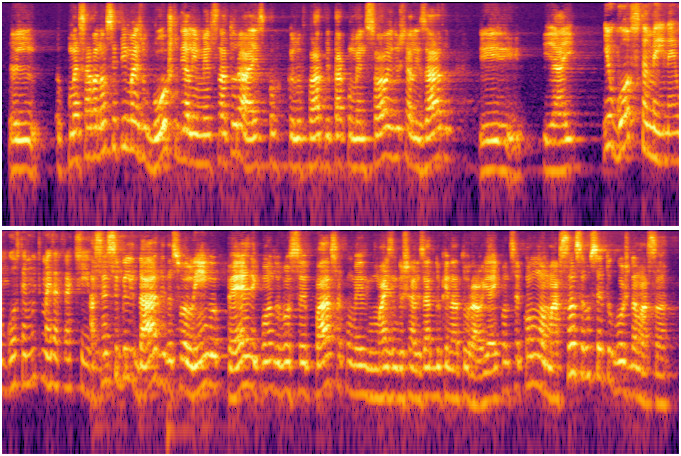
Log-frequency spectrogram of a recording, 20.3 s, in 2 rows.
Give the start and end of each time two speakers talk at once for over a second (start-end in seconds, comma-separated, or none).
none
